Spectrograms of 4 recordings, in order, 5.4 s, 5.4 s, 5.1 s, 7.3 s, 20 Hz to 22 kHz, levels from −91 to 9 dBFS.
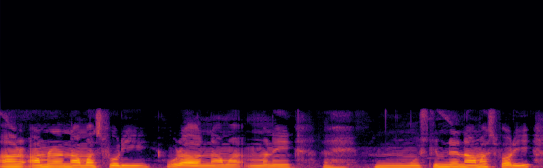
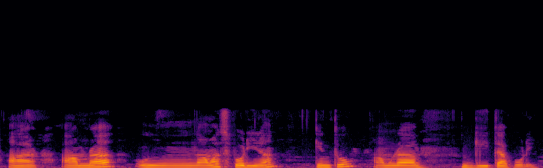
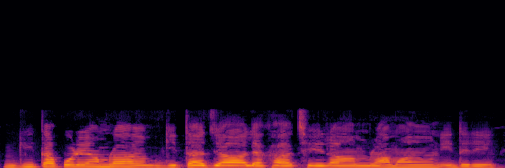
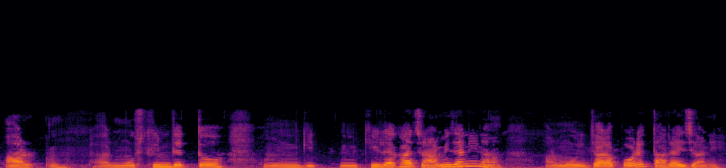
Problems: constant background noise, continuous background conversations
